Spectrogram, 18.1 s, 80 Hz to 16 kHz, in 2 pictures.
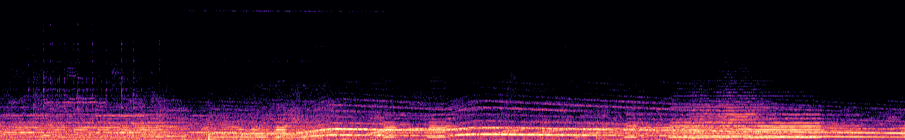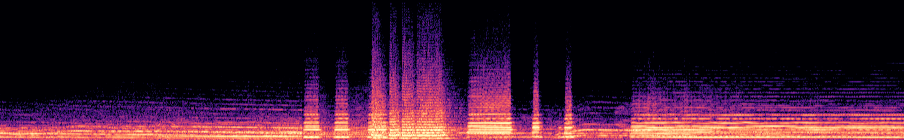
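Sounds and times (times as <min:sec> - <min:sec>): fire engine siren: 0:00.0 - 0:18.0
vehicle horns honking: 0:03.8 - 0:04.6, 0:06.2 - 0:08.3, 0:12.1 - 0:18.0.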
